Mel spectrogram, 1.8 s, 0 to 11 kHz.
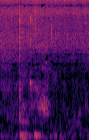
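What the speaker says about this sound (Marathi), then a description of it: "या मसाल्यांमध्ये देखील कांदा 5 मिनिटं शिजवून घ्यायचा." Onion cooking with chilli powder and spices for whole masoor curry, a faint steady sizzle with a couple of soft stirring knocks, close but quiet and without talk.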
